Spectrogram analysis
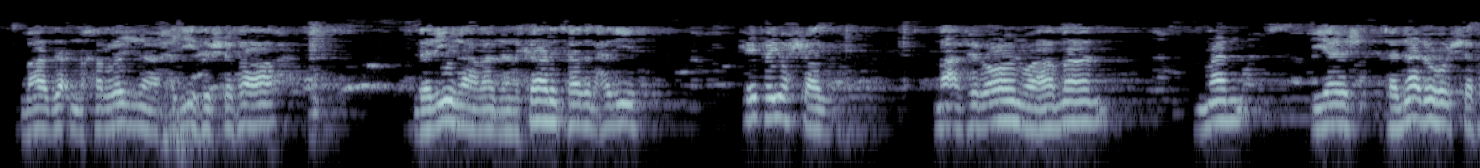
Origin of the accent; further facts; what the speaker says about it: Damascus, Damascus Governorate, Syria; عندنا في دمشق يومئذ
